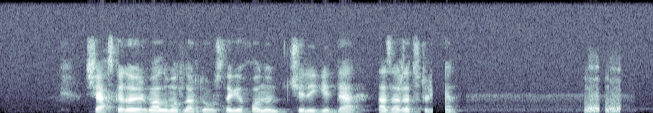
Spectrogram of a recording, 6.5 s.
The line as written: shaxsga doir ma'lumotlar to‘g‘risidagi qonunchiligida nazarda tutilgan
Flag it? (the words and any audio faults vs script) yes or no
yes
